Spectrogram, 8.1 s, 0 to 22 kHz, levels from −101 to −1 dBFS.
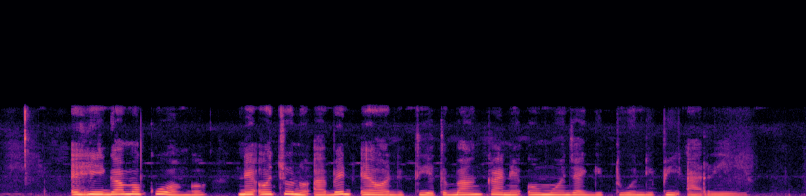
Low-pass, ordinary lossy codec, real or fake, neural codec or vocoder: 9.9 kHz; none; real; none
